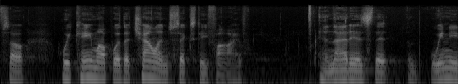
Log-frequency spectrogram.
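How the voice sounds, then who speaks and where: A man's medium-pitched voice, dark and mellow in tone, with fairly even intonation and a fairly slow pace. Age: 60s. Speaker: charity cyclist. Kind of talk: interview answer.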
